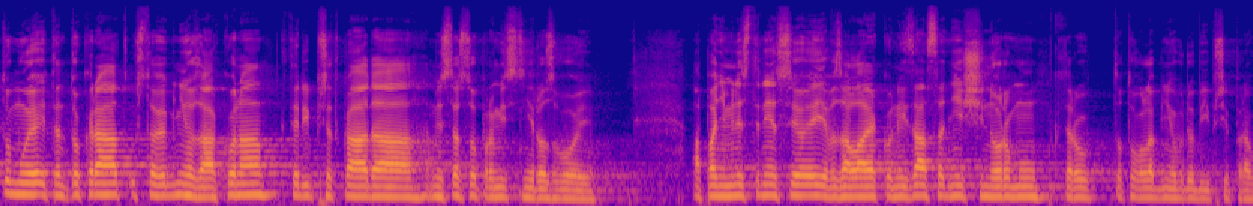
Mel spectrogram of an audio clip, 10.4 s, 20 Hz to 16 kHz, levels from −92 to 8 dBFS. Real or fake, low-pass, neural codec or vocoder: real; 14.4 kHz; none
